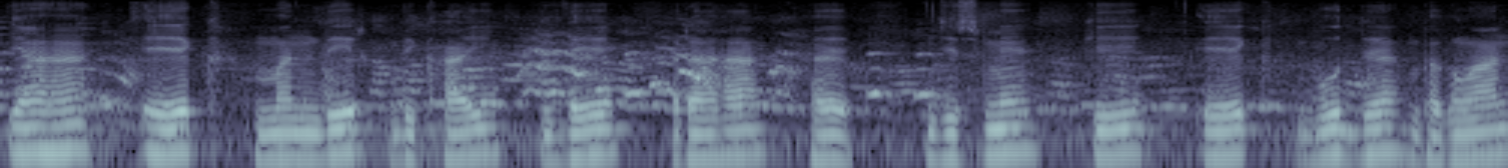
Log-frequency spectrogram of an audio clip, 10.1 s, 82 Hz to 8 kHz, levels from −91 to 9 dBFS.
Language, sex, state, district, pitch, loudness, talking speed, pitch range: Hindi, male, Uttar Pradesh, Varanasi, 120 Hz, -27 LUFS, 80 wpm, 105-125 Hz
